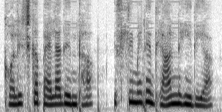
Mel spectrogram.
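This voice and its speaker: A woman's voice: mid-range voice, a little fast, warm tone, slightly rough, no echo, close to an everyday voice. A woman voicing a spirited, kind-hearted young woman from a rich family who pleads and argues with feeling. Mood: earnest. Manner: pleading, emotional.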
